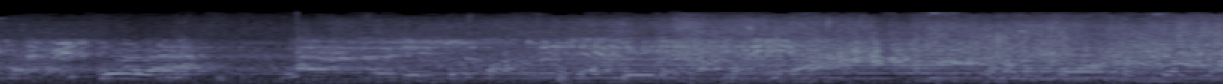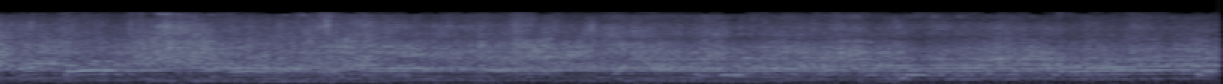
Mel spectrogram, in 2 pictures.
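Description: Rally car engines roar and rev nearby.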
